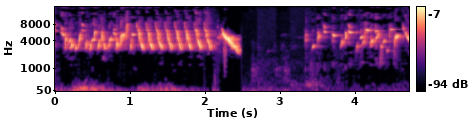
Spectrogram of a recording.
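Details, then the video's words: Sour El Ghozlane style singing by a European goldfinch: a fast rolling trill of repeated chirps capped by a loud descending slur, then after a short silence a scratchy, twittering follow-on phrase; faint low bumps early. "Chant Chardonneret sour el gouzlane"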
